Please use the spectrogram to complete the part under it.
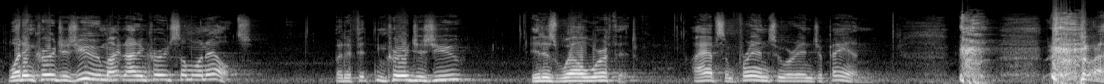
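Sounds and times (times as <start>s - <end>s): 
faint steady hum: 0.0s - 11.0s
speech: 0.1s - 2.6s, 3.4s - 8.8s, 10.8s - 11.0s
person clearing throat: 9.6s - 11.0s.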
